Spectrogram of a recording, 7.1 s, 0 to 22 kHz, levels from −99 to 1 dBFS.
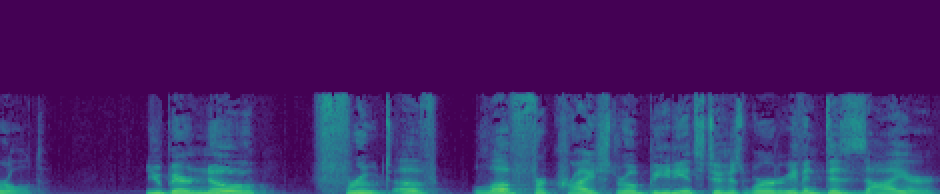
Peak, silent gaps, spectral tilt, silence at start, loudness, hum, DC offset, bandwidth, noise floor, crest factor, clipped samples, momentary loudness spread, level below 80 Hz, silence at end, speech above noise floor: -16 dBFS; none; -5.5 dB/octave; 0 s; -35 LUFS; none; under 0.1%; 11.5 kHz; -81 dBFS; 18 dB; under 0.1%; 9 LU; -84 dBFS; 0.05 s; 47 dB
